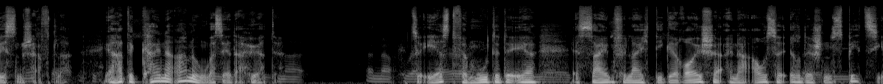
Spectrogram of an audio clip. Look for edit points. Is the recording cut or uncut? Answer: uncut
